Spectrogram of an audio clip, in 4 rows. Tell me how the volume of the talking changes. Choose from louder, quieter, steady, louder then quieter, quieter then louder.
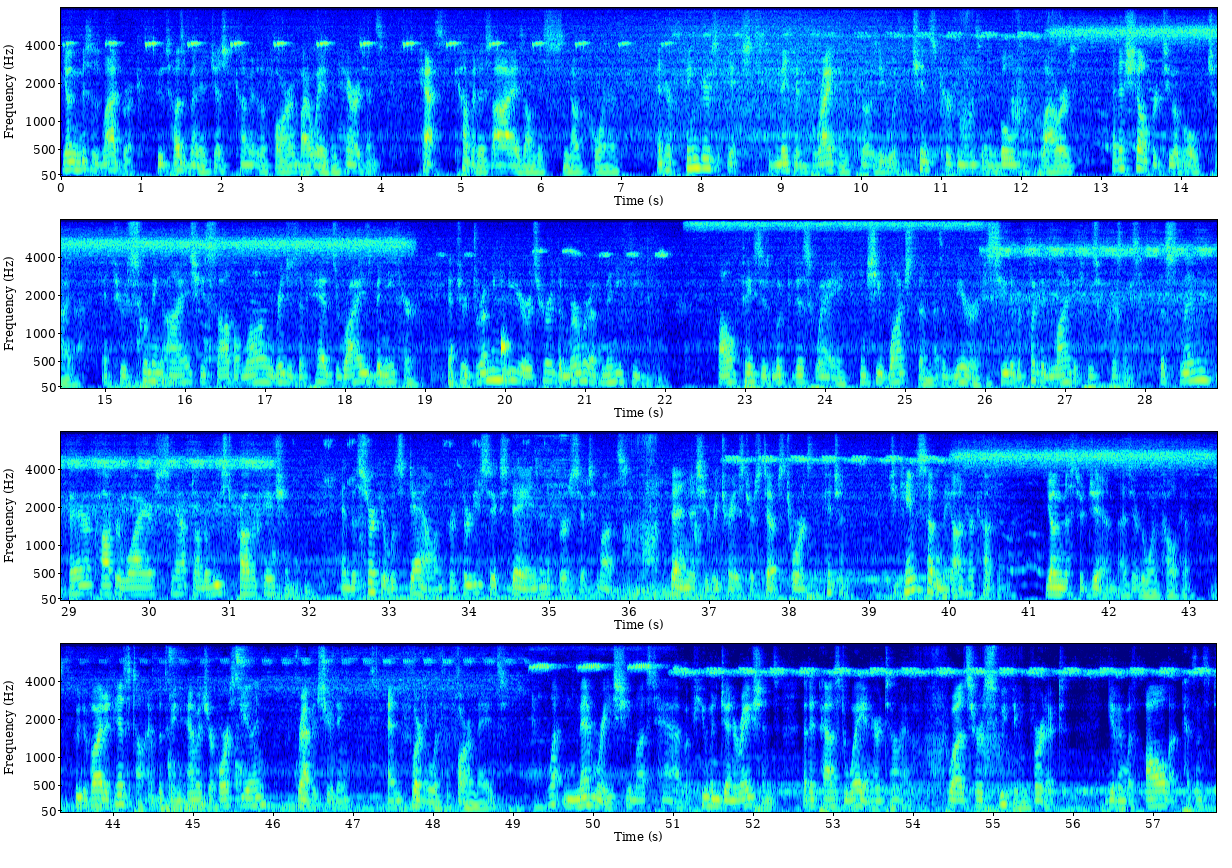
steady.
